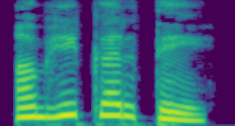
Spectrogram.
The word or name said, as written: ಅಭಿಕರ್ತೆ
